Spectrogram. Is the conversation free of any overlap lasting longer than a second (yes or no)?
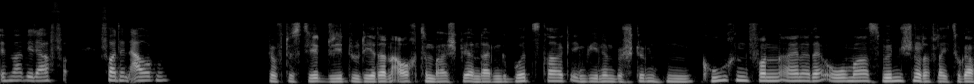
yes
